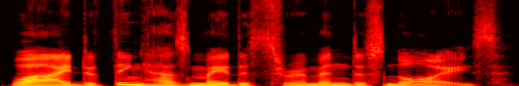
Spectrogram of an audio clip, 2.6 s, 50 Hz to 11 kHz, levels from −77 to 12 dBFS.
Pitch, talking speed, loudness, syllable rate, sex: 165 Hz, 185 wpm, -18 LUFS, 4.4 syllables/s, male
